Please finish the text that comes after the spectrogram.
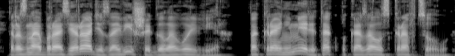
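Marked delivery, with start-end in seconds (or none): none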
